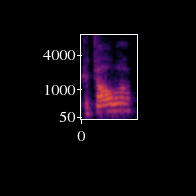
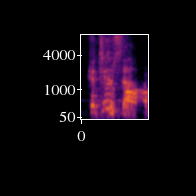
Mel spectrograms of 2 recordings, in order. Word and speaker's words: Catoosa: Koch is how it's spelled, but it's pronounced like Coca-Cola, Coke. At the verdigris port, right there in is it Catawba? The port of Catawba? Catoosa.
